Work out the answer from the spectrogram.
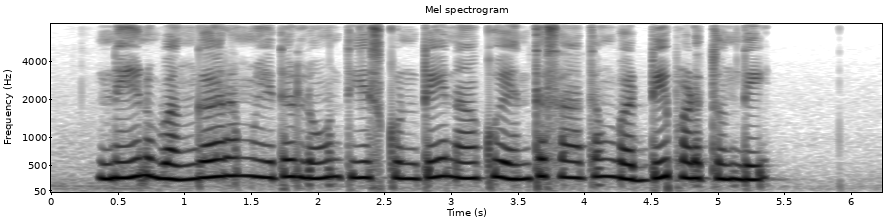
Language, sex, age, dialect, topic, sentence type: Telugu, female, 18-24, Utterandhra, banking, question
